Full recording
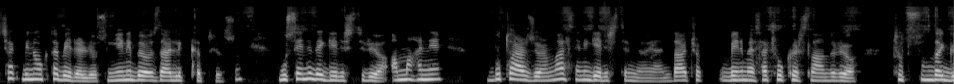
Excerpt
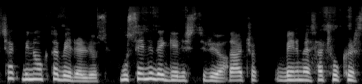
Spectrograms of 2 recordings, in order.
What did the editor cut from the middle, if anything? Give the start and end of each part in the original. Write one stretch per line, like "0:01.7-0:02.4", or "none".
0:01.1-0:02.6
0:03.9-0:06.7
